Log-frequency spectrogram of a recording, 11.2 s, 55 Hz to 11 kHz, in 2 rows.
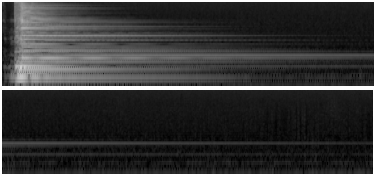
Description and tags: Yamaha acoustic guitar strummed with metal pick into B1.
acoustic, amaha, c, chord, guitar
